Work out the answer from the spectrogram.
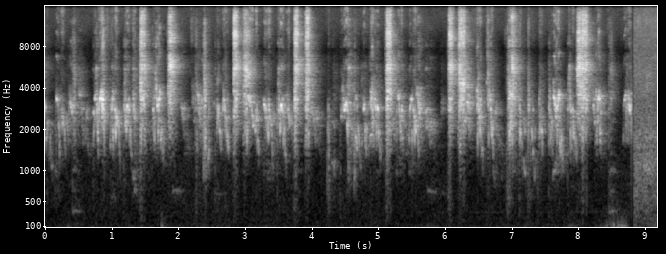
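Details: Female pet cockatiel and budgies in a morning chorus; a long run of fast, rhythmic chirps, squawks and warbles in overlapping pulses, getting noisier at the end.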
